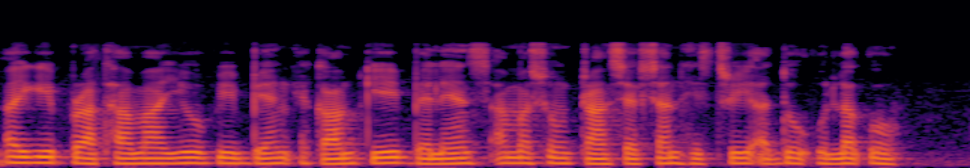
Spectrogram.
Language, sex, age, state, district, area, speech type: Manipuri, male, 30-45, Manipur, Imphal West, rural, read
